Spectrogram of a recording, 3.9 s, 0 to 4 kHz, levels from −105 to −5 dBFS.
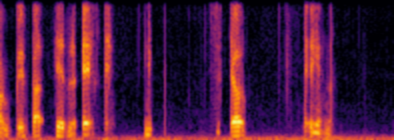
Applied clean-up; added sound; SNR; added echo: neural diffusion model UNIVERSE++.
